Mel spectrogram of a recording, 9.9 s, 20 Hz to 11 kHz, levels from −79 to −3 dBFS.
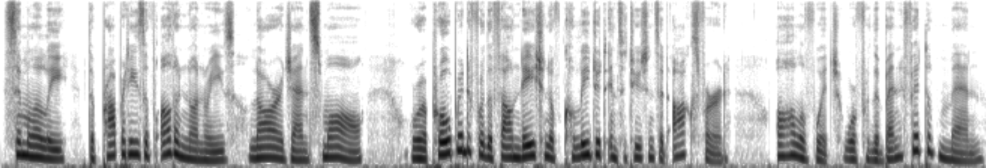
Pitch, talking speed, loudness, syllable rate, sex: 165 Hz, 170 wpm, -19 LUFS, 6.3 syllables/s, female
